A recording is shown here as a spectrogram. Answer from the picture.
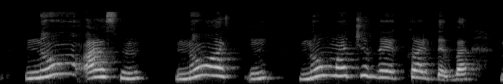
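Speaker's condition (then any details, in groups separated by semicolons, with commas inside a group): Cerebral palsy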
